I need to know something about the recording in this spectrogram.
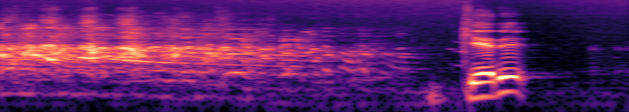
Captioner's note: laugh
